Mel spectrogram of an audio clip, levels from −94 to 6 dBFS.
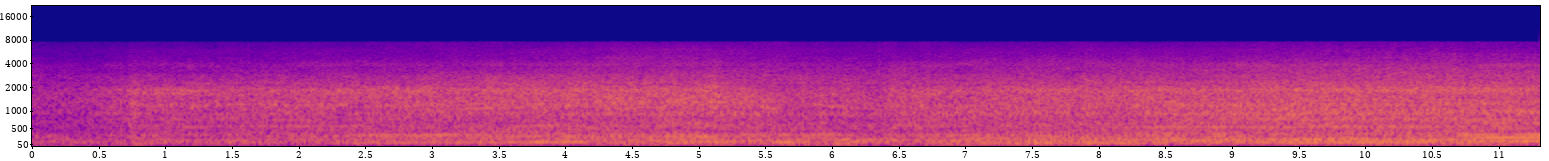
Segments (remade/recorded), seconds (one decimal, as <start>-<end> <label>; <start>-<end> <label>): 0.0-9.7 remade; 9.7-11.3 recorded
